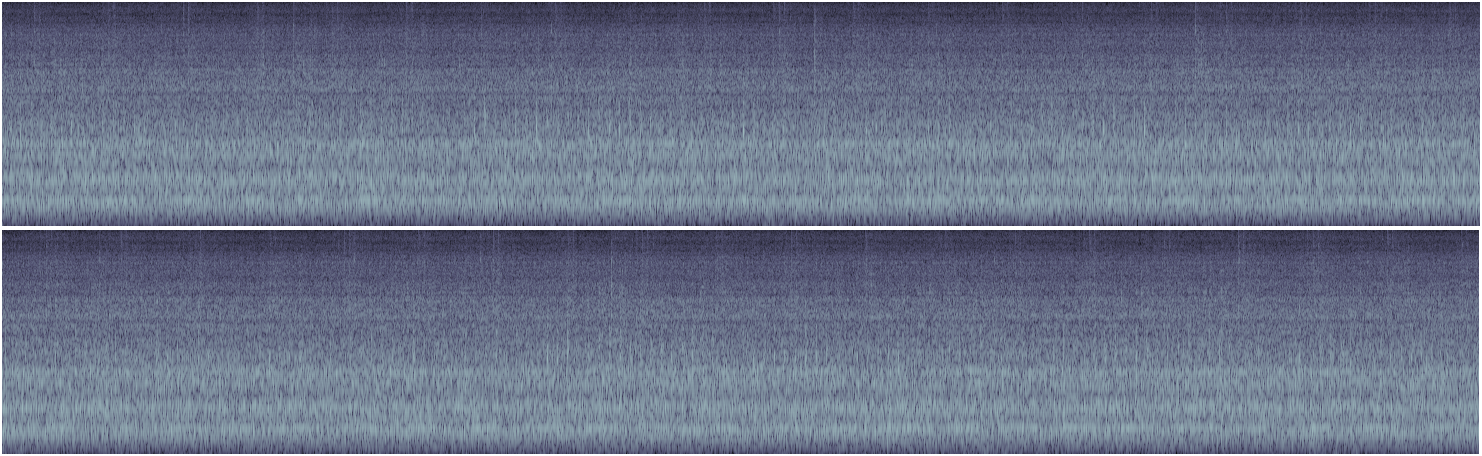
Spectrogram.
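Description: Steady mechanical hum with several held tones over an even hiss, unchanging throughout. It is background noise on the soundtrack of silent footage, not sound from the filmed scene.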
